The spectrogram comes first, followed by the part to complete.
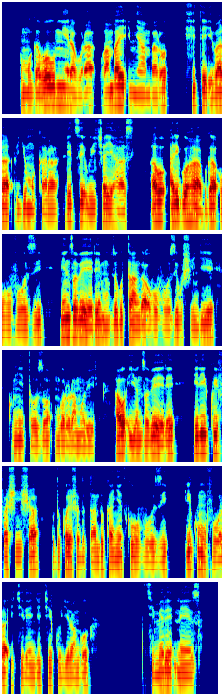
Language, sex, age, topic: Kinyarwanda, male, 18-24, health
